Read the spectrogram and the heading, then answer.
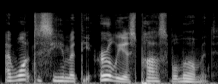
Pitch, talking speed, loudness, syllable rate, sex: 155 Hz, 275 wpm, -18 LUFS, 6.8 syllables/s, male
